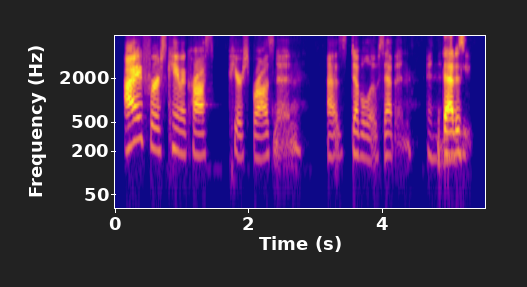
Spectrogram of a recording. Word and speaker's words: Brosnan: of during that scene now tony mispronounces because i'm assuming he's actually referring to pierce brosnan that was my assumption as well but he said like bronsten or something like that yes he did but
